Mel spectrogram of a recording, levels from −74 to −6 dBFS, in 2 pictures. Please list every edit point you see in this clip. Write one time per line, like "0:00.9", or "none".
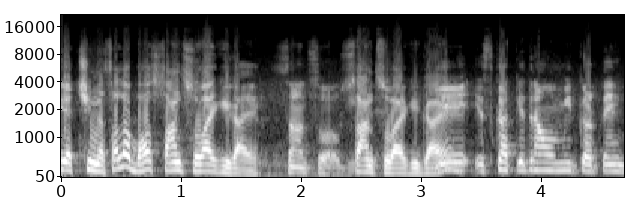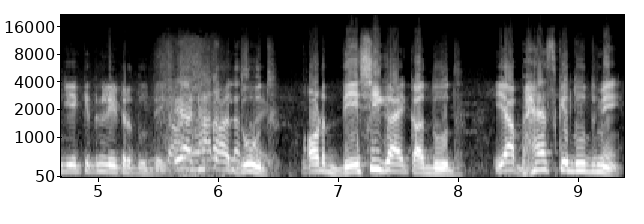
0:05.9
